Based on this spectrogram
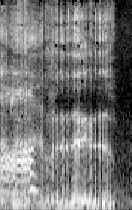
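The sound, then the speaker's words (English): A voice imitates a big bear-like snore: one drawn-out, throaty rasp lasting about a second and a half, then cutting off into quiet. “Like big snores. How? Like big bear snores.”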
